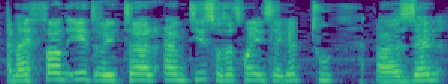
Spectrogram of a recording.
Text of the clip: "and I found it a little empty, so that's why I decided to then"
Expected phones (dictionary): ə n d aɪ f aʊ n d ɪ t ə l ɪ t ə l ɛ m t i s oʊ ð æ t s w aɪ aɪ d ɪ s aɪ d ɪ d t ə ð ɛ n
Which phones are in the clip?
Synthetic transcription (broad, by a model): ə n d aɪ f aʊ n d ɪ t ə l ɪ t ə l ɛ m t i s oʊ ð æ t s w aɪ aɪ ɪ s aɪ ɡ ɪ t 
